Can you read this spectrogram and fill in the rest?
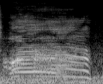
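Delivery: imitated road-rage roar, pitched high; mock angry "aah"; angry yell. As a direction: mimic an enraged driver yelling. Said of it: "the anger".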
